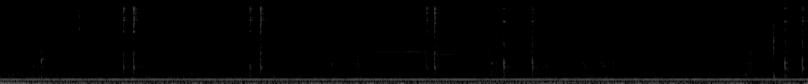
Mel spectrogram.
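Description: Faint computer keyboard and mouse clicks, scattered and irregular, with a few quick keystrokes near the end, over a steady low electrical hum.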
